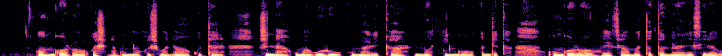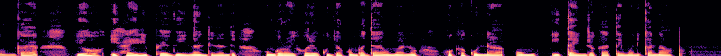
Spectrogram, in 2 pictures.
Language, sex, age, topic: Oshiwambo, female, 18-24, agriculture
